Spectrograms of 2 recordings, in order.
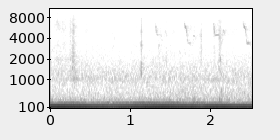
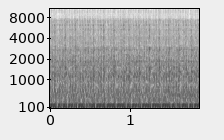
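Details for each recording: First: Vespa PX scooter after a brand-new carburetor swap: steady starter drone with no catch or firing pulses, then a rapid clatter; no spark, CDI supply cable disconnected. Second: Vespa PX two-stroke, idle mix screw back at preset and idle screw set to a reasonable rpm: steady, even low putter with no surging or hunting; normal idle.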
